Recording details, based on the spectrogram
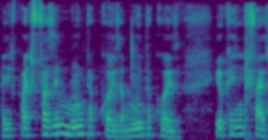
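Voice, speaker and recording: A man with a fairly high voice speaks with lively intonation and a somewhat breathy quality. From Brazil. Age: 20s. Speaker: podcast host, medical student. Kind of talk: casual chat.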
